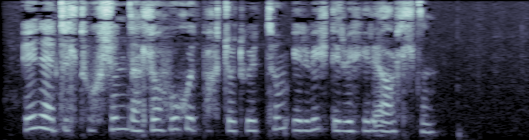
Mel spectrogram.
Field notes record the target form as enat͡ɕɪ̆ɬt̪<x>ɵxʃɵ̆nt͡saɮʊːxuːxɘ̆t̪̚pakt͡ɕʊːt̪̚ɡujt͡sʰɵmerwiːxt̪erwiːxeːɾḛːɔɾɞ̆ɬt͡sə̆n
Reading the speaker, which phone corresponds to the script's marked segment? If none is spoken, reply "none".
x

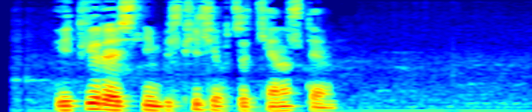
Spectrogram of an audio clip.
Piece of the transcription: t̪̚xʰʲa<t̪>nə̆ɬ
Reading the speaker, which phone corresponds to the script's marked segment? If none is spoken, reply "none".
none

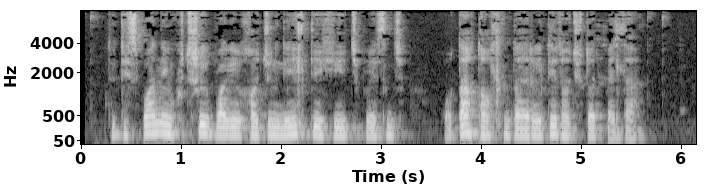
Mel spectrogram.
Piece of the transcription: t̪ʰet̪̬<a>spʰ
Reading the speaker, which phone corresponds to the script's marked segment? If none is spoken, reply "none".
i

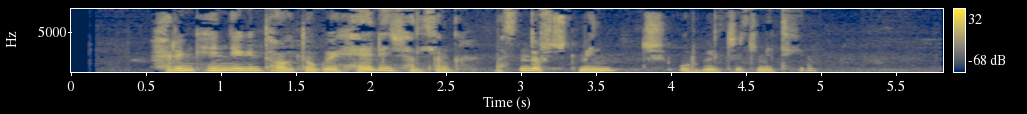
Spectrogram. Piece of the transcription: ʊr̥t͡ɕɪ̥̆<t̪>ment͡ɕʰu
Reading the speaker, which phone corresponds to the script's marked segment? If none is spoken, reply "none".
t̪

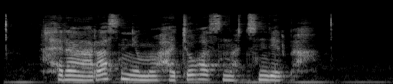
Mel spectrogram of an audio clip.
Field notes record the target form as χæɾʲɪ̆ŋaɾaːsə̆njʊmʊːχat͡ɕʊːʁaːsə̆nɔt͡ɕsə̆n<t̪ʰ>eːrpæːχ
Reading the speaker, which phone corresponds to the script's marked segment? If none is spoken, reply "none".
t̪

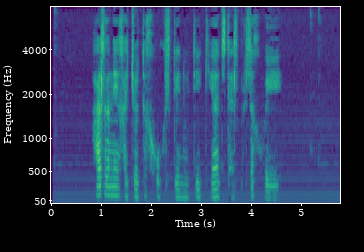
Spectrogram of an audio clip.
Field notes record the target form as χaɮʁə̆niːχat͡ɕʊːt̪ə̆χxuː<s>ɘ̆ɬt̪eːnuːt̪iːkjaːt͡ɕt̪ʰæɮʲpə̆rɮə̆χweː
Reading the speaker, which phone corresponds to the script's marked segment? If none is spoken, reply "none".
x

